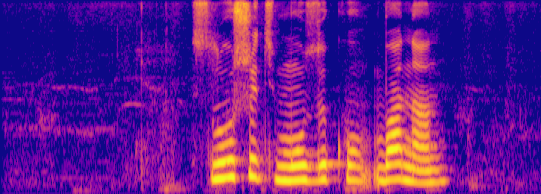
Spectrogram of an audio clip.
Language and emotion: Russian, neutral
